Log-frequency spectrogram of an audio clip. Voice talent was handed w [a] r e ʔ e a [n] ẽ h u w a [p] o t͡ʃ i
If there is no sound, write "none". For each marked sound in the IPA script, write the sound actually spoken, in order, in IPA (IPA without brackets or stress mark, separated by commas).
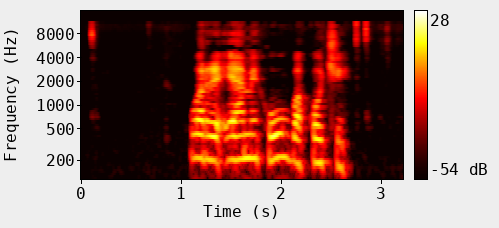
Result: a, m, k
